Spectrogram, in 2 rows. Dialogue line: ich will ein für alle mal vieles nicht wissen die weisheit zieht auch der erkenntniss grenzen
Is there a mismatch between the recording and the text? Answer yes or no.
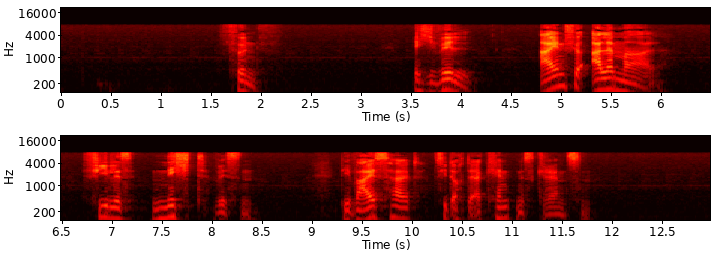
no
